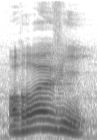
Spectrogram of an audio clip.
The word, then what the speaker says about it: revit: Je revis, tu revis, il ou elle ou on revit. Toujours la même chose, le S et le T final de la terminaison ne se prononcent pas mais s'écrivent.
